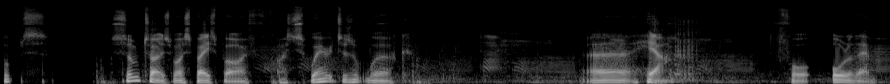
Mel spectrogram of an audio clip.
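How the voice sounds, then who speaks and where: A man casually talking to himself while playing a video game, relaxed and unhurried. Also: deep voice, a little hiss or hum. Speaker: gameplay video host. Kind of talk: casual gameplay commentary.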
